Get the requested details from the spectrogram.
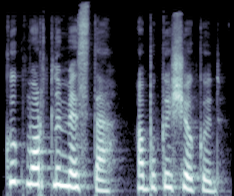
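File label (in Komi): кык мортлы места абу кӧ сьӧкыд, Komi, female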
